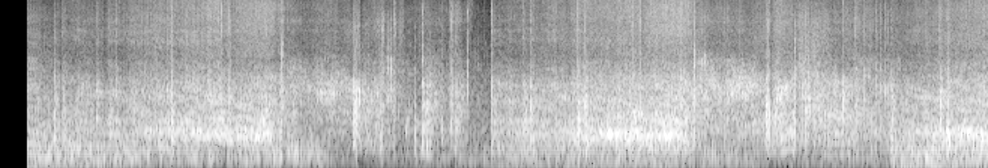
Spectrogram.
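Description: Skateboard wheels rolling on rough asphalt with a steady grinding rumble. About three and a half seconds in comes a quick clatter of sharp knocks as the board hits the ground when the rider bails a trick, then the rolling picks up again.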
